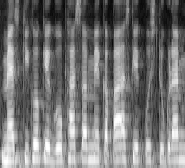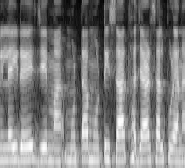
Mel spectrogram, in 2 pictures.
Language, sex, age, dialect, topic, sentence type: Magahi, female, 25-30, Western, agriculture, statement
